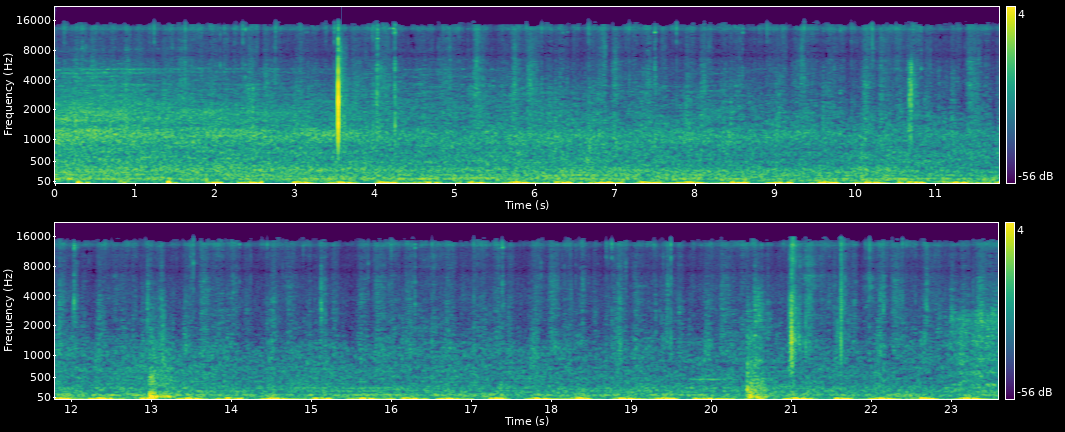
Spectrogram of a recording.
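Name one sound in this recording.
Footsteps tap steadily on pavement outdoors.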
